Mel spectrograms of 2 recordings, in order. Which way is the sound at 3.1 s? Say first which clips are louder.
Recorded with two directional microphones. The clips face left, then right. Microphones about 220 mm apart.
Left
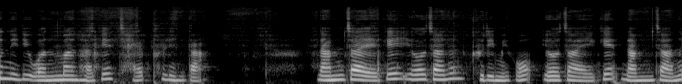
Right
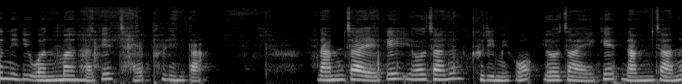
Left 4 dB; 35° left (ahead or behind).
